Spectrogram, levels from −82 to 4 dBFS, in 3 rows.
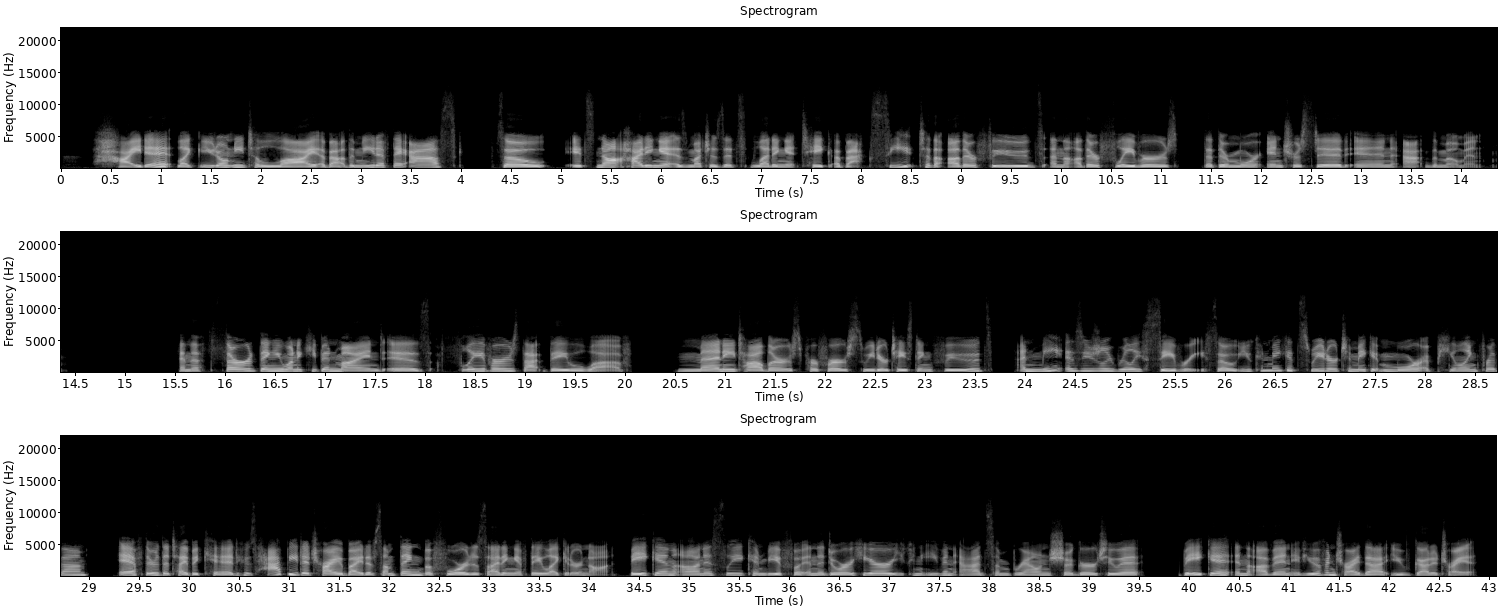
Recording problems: muffled; very slightly; fading above 4 kHz

